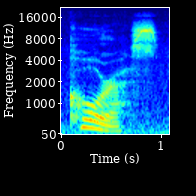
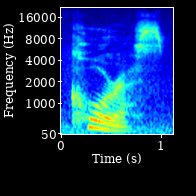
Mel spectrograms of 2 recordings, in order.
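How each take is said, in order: No difference in how they are said.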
